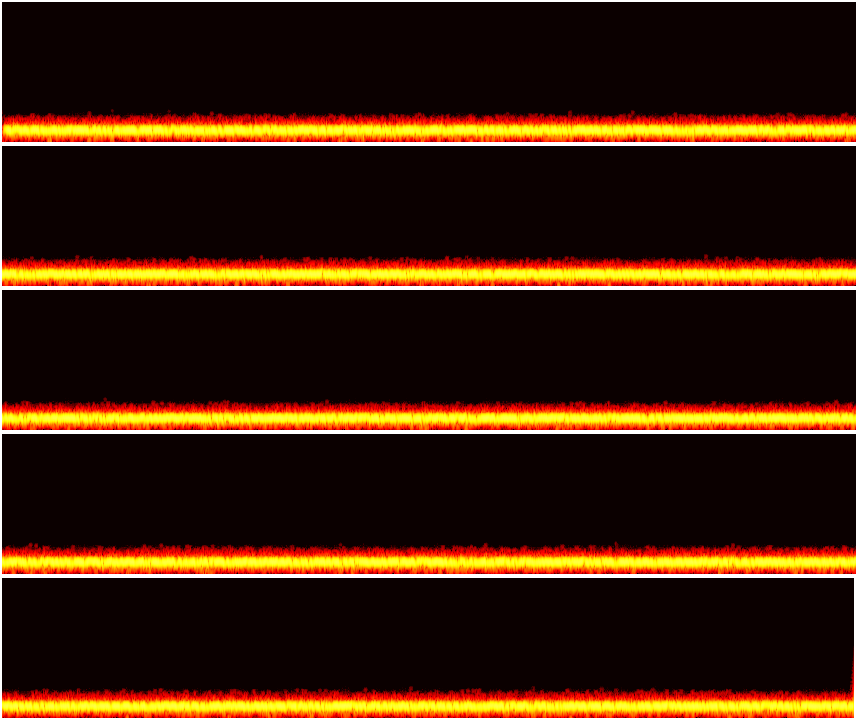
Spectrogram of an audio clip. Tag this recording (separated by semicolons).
high-pitched; windy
